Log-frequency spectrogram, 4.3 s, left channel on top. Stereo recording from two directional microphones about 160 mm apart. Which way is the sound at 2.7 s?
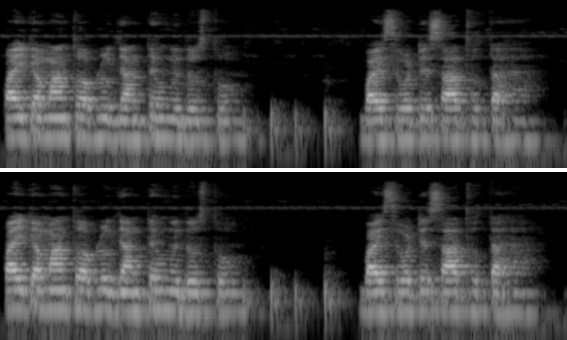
30° right (ahead or behind).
